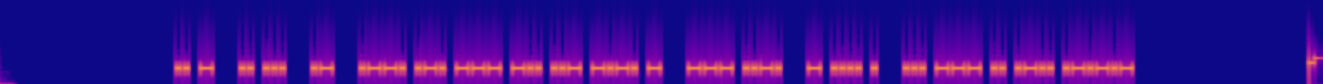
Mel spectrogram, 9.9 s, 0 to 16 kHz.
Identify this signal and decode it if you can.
Morse code, heard as a keyed tone, about 40 wpm, 700 Hz. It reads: IT IS A PRODUCT OF THE SOIL.
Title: Sentences from Top 1000 Words - Review Part 4 - 40wpm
